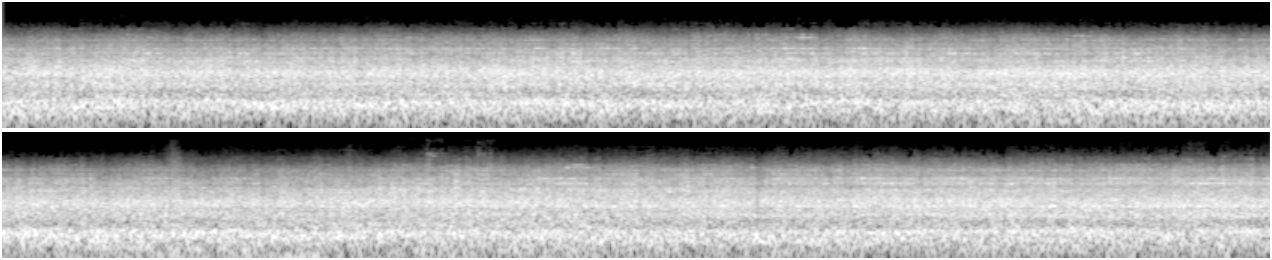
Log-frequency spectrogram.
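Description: Tank cars of a freight oil train rolling past close by: steady noise of steel wheels running on the rails.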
